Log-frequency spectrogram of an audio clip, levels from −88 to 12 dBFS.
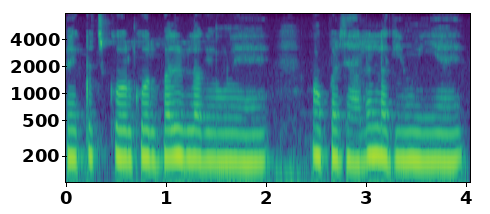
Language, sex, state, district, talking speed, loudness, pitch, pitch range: Hindi, female, Uttar Pradesh, Lalitpur, 190 wpm, -12 LUFS, 190 Hz, 180-195 Hz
